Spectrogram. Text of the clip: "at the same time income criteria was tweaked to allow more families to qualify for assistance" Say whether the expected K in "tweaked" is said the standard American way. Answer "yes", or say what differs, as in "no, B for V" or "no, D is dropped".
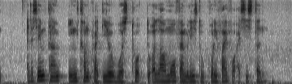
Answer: no, K is dropped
